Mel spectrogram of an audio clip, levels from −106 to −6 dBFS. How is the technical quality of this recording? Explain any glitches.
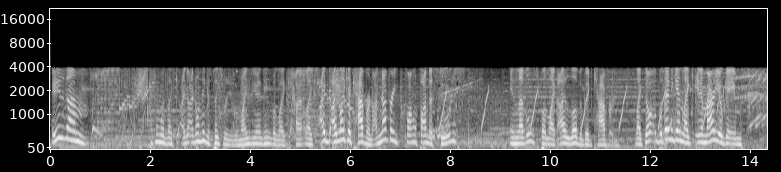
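No glitches are audible anywhere in the recording, so there is nothing to explain.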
